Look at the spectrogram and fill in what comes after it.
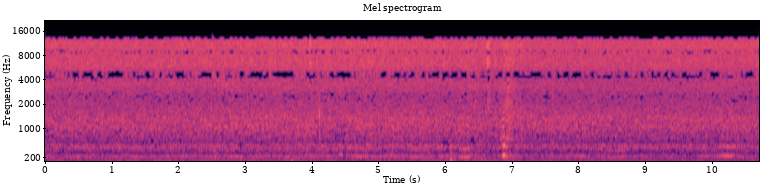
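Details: A dense, steady drone of many honey bees buzzing together, with a few soft knocks, as the bees are moved into a box.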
